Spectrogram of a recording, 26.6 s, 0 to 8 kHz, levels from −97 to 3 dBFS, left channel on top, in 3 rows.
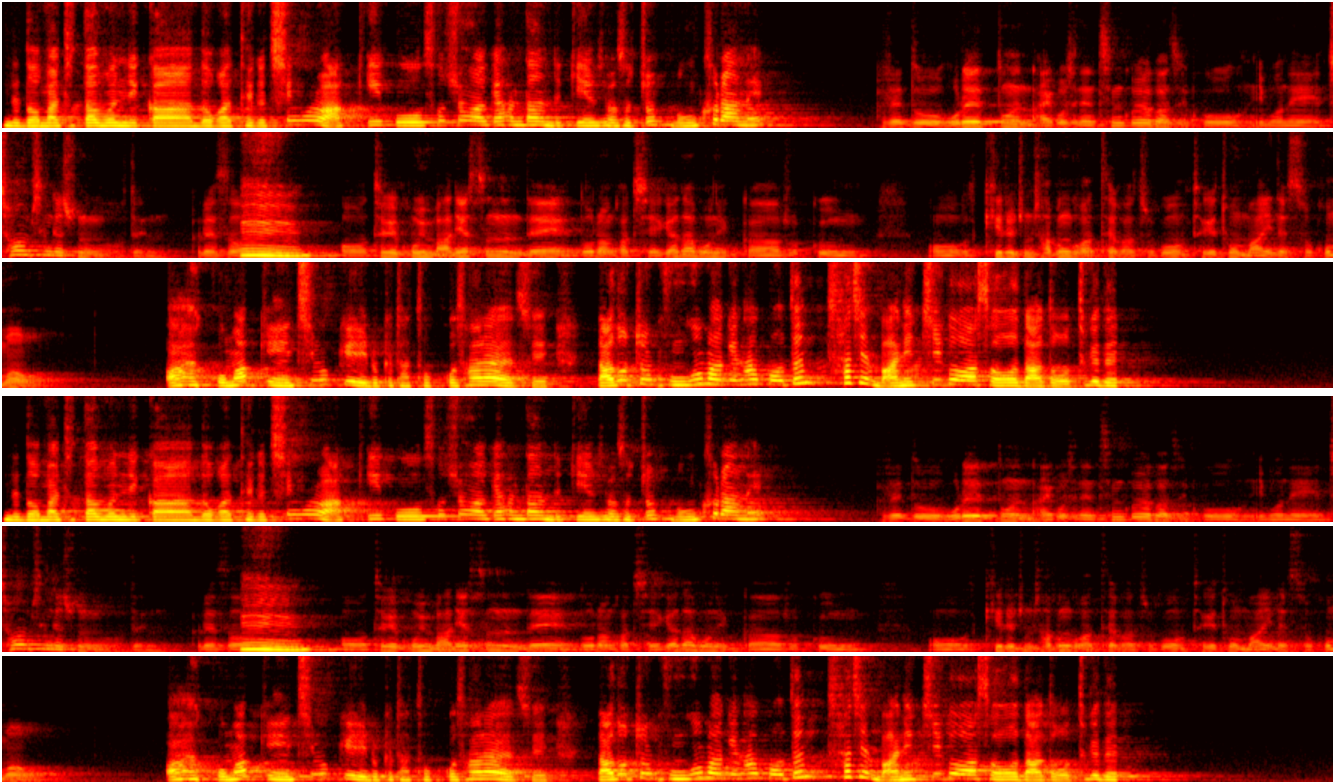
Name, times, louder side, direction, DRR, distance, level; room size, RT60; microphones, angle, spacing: voice 1, 0.0-5.1 10.5-10.9 18.8-21.4 21.7-25.2, left 1 dB, 25° left, 13 dB, 0.7 m, -29 dB
voice 2, 5.8-10.6 11.1-14.6 15.0-18.1, left 1 dB, 70° left, 8 dB, 1.0 m, -43 dB
26.0 x 12.5 x 8.2 m, 1.2 s
head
